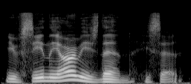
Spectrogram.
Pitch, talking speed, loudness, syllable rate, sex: 135 Hz, 220 wpm, -16 LUFS, 5.2 syllables/s, male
